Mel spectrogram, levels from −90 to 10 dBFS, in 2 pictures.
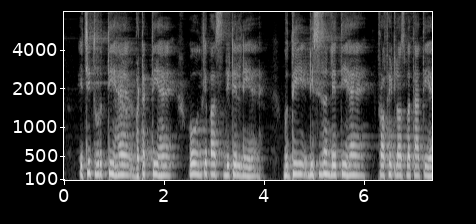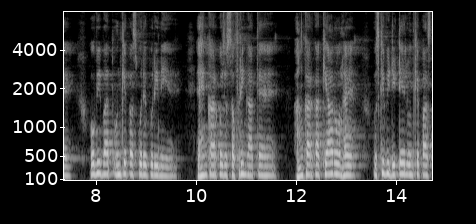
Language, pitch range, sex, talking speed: Gujarati, 165-200 Hz, male, 110 wpm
